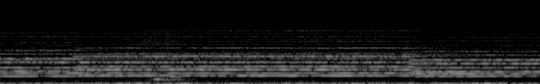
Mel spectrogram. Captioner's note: Hannah chuckles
